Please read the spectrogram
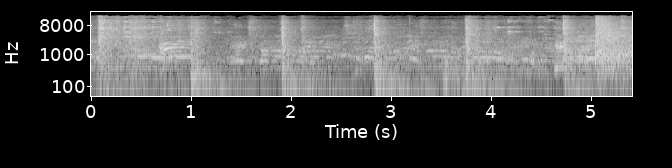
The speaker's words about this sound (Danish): Det er ikke nytårskrudt, vi hører her. Det er en lyd, vi aldrig har hørt før. Vilde amerikanske demonstranter i skudveksling med sikkerhedsfolk i kongressen natten til torsdag.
